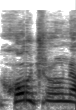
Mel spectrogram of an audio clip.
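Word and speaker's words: Højlund: No sé si, si lo dije bien. Hoechlund había hecho dos goles para... Sí, lo hizo bien, solo que sí.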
